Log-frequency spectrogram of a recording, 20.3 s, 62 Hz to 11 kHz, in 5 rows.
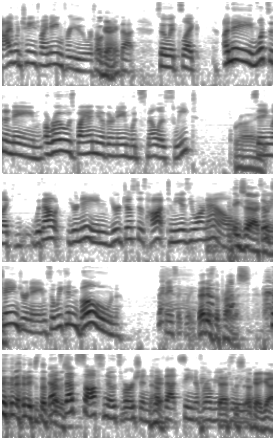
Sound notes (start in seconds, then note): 14.5 laughs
